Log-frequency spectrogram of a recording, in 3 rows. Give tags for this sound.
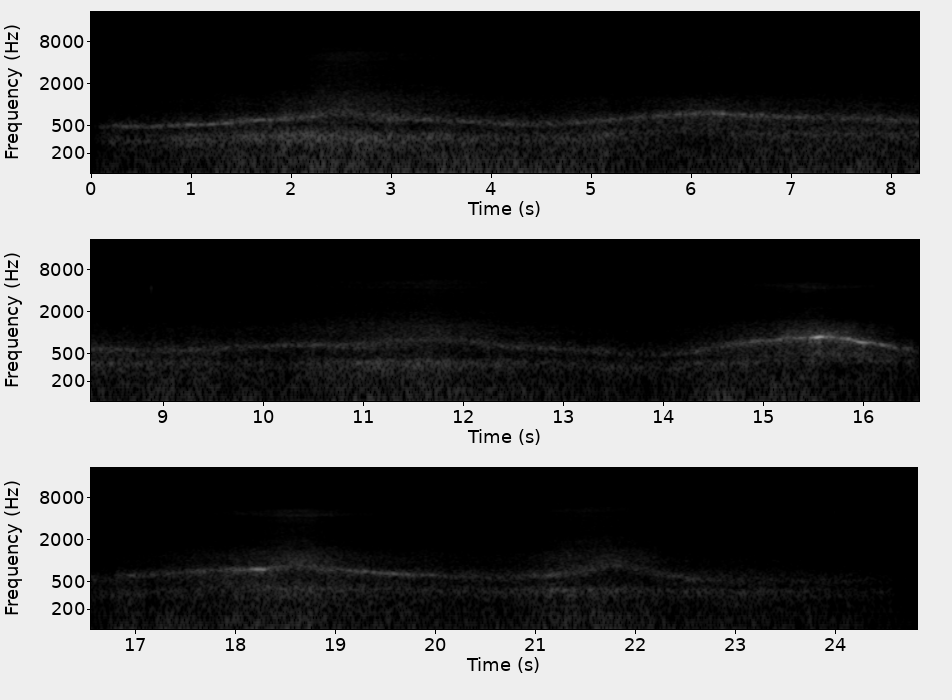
fx
effect
wind
dare-19
beatbox

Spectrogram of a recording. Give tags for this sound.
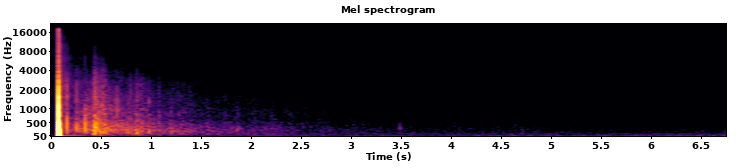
Fireworks
Explosion
Bang
Firecrackers

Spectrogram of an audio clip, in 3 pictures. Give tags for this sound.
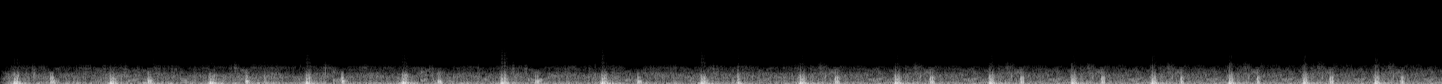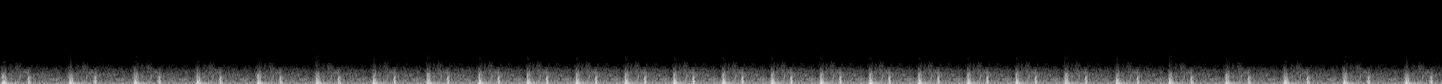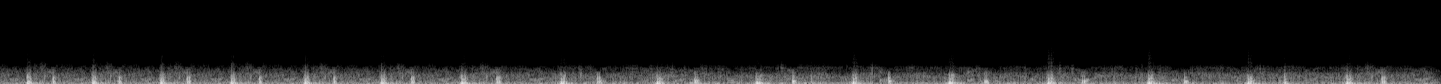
anticipation
excercise
exertion
foreboding
heart-beat

